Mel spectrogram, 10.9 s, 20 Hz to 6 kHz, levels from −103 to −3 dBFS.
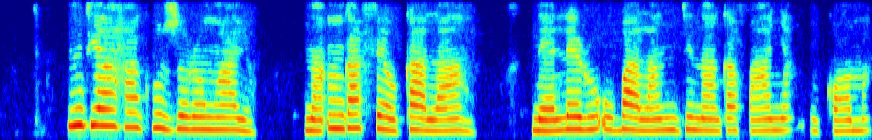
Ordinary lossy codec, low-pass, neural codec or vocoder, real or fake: Opus, 32 kbps; 5.4 kHz; none; real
